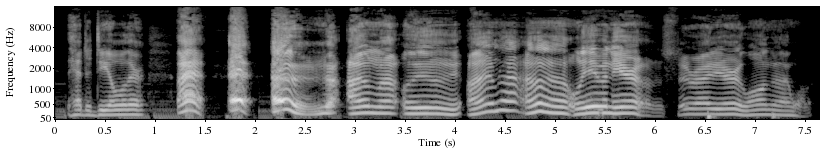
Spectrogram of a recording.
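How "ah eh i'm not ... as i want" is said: put-on tipsy, drunken woman's voice. Acting out a woman who wouldn't leave the satellite truck, imitating a drunk woman. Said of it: "the drunk woman would be like".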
